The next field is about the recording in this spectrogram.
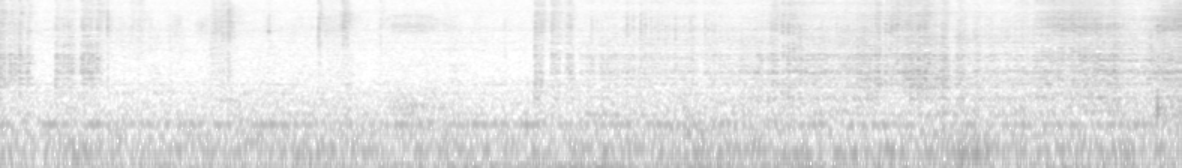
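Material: Paper.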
